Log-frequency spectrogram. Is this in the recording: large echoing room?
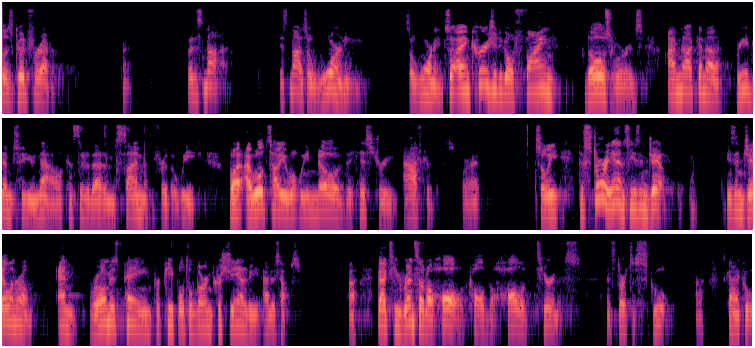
yes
